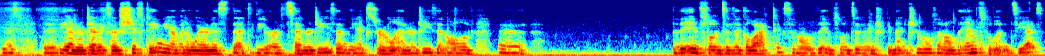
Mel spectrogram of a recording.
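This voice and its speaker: A woman's voice: mid-range voice, steady tone, brisk, gravelly, dark tone, distant mic, slight background noise, rough recording. A woman seance medium voicing a channeled spirit guide, formal and serene, in stilted instructive phrasing with questioning tags. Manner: formal, stilted phrasing, frequent tag "yes?".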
